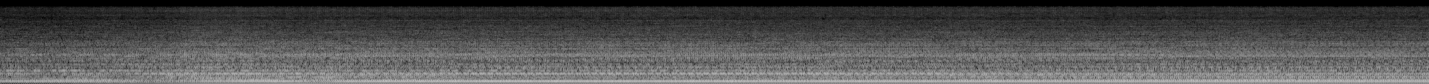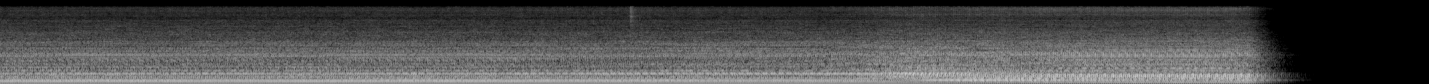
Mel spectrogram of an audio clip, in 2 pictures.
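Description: Kubota V3800T four-cylinder turbo-diesel generator sets running steadily at about 1500 rpm as one is synchronised to the other: a steady engine drone with a low hum. About 23 seconds in the sound gets louder and the note shifts. It cuts off suddenly near the end.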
